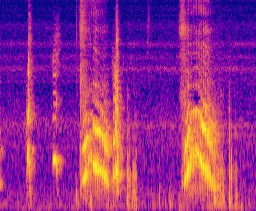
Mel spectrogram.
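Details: Pembroke Welsh Corgi producing two longer arching vocal calls, each climbing and then dropping in pitch, mixed with short clicks and knocks and a brief sharper yelp between them.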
